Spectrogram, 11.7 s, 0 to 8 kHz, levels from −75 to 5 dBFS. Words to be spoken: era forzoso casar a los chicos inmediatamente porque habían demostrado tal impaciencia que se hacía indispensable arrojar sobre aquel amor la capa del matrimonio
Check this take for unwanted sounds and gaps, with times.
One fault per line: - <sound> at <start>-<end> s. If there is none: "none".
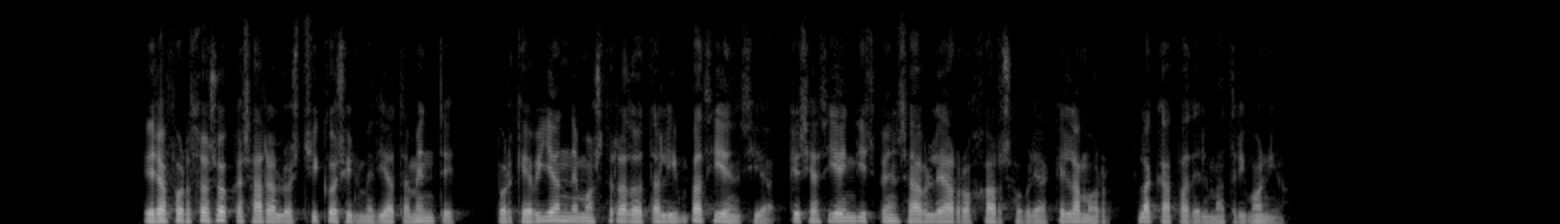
none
